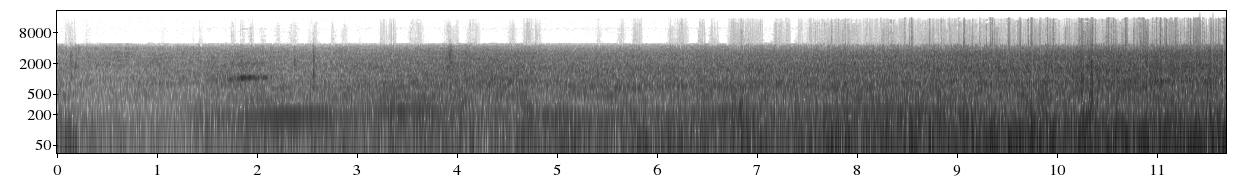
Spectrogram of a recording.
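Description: Patrol car's engine accelerating, heard from inside the car: its pitch climbs in short rises through gear changes, then holds steady while road and wind noise grows louder as speed builds.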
